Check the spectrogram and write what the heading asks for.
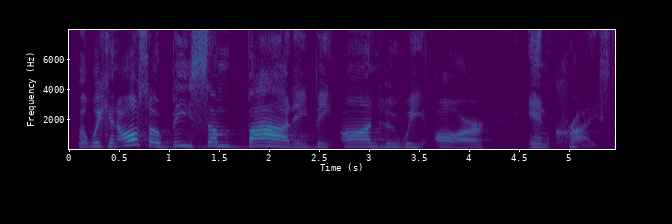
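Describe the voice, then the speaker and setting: A Southwest Virginia man in his forties preaches from the pulpit with a fairly high voice. His manner is folksy and self-deprecating, with easy jokes for his congregation. The sound rings out in a church with a long, trailing reverb. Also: a bit bright. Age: 40s. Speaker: pastor. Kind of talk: sermon. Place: church sanctuary.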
